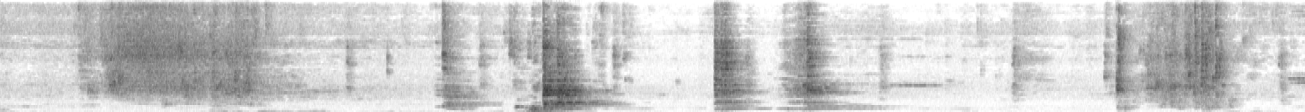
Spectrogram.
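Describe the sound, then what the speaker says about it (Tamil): Water poured from a metal pot over soaking rice for prawn biryani, heard as several separate splashing pours with quiet pauses between them, close and fairly loud. "மூணு கிளாஸ் அரிசிக்கு மூணு கிளாஸ் தண்ணி இதில் ஊற்றுறேன்"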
